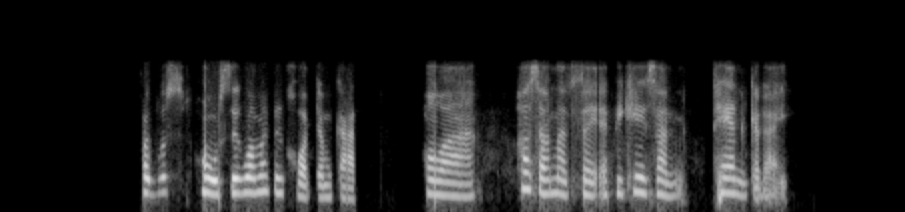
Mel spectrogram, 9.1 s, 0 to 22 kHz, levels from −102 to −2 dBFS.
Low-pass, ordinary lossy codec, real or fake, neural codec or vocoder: 7.2 kHz; Opus, 16 kbps; fake; codec, 24 kHz, 6 kbps, HILCodec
